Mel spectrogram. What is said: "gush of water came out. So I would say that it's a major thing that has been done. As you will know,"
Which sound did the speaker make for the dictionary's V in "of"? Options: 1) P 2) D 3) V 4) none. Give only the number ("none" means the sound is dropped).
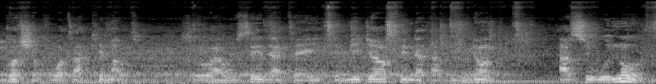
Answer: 1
